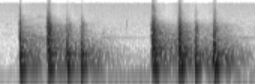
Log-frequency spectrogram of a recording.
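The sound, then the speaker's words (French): Two quick bursts of four solid knocks on an apartment door, separated by a short pause; the raps are loud and hollow-sounding, with no voices present. “On frappe à la porte.”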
